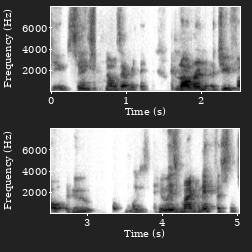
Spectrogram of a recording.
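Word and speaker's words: Ajufo: what's not in the second name how'd you pronounce it a jew fault thank you see knows everything lauren a deufo who was who is magnificent she's beautiful i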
